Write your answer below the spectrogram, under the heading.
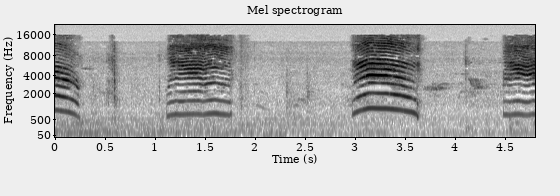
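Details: A kitten from a mountain village meows, the sound used to repel countryside rats; four bright, strongly harmonic meows, two short and two longer and arched, over a quiet low background.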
